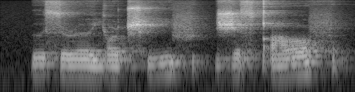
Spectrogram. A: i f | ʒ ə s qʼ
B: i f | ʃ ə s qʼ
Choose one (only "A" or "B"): A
